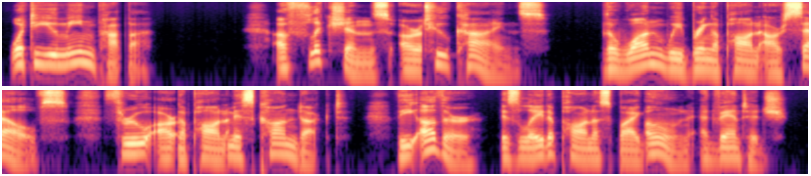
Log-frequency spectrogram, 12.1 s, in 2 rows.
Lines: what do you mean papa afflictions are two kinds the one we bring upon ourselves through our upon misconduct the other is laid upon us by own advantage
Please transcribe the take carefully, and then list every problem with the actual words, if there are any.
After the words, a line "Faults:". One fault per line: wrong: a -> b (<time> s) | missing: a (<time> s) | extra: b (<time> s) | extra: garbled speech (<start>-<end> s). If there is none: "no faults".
what do you mean papa afflictions are two kinds the one we bring upon ourselves through our upon misconduct the other is laid upon us by own advantage
Faults:
no faults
